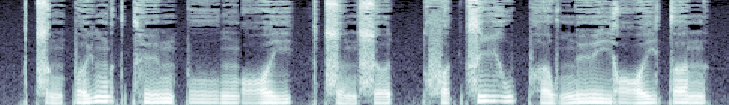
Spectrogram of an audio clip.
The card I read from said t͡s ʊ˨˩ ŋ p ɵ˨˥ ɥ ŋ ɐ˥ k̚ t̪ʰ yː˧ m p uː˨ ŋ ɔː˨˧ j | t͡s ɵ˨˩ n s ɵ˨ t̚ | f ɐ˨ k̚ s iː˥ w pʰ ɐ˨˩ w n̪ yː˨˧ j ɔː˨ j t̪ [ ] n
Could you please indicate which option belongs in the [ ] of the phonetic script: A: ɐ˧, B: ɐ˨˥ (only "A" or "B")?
A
